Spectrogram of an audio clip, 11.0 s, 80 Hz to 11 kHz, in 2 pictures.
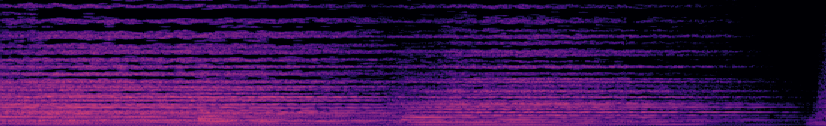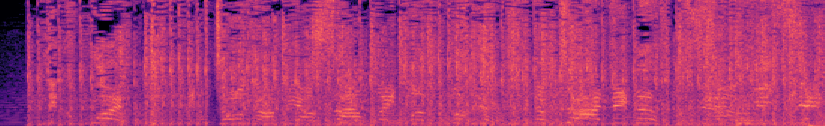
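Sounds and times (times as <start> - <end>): music track: 0.0 - 11.0
rapid gunfire: 5.6 - 11.0
people shouting: 5.8 - 11.0.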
